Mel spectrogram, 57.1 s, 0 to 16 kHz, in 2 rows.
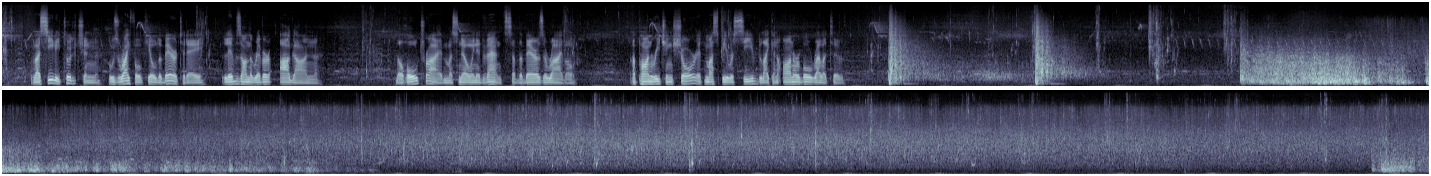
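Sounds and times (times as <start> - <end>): steady rain: 0.0 - 57.0
thunder rolling: 17.7 - 21.8, 24.8 - 36.1, 55.9 - 57.0.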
